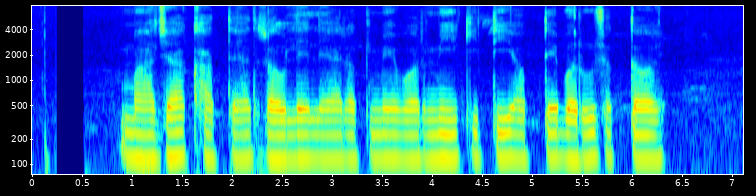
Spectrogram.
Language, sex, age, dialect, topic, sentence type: Marathi, male, 18-24, Southern Konkan, banking, question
